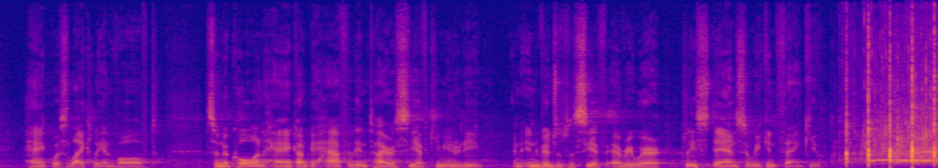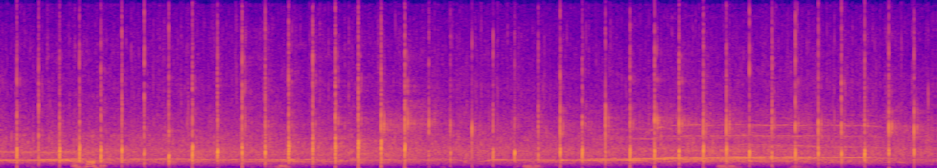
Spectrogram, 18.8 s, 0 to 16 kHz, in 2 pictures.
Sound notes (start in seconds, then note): 8.7 applause, cheering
